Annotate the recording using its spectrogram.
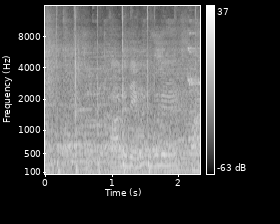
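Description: Indistinct voices talking in the background, with a few short sharp taps.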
